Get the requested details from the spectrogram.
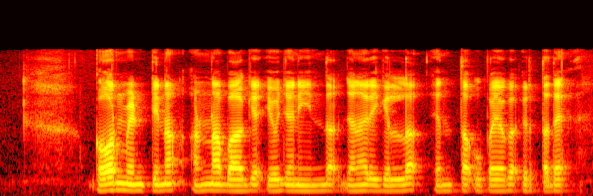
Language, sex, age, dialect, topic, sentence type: Kannada, male, 60-100, Coastal/Dakshin, banking, question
